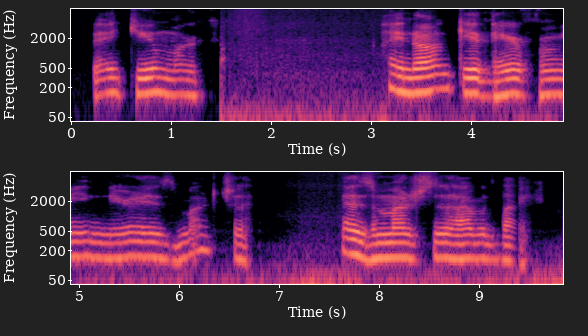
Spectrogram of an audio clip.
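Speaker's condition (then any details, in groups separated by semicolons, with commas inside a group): Multiple sclerosis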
